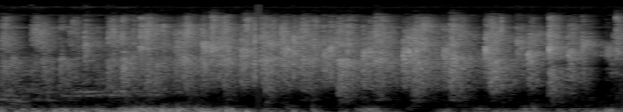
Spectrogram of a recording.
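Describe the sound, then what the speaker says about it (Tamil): A church congregation claps hands together during a Tamil sermon, a steady run of soft, fairly even claps heard from a little distance for a few seconds. "கையை தட்டுவோமே ஆண்டவருக்கு."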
